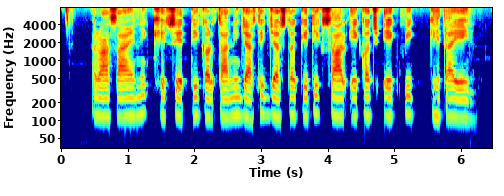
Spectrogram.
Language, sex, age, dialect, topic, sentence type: Marathi, male, 18-24, Varhadi, agriculture, question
